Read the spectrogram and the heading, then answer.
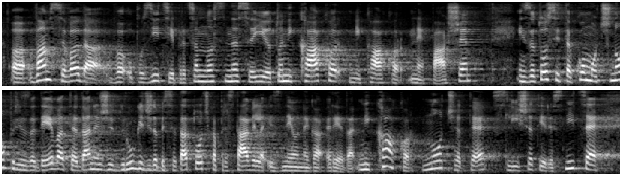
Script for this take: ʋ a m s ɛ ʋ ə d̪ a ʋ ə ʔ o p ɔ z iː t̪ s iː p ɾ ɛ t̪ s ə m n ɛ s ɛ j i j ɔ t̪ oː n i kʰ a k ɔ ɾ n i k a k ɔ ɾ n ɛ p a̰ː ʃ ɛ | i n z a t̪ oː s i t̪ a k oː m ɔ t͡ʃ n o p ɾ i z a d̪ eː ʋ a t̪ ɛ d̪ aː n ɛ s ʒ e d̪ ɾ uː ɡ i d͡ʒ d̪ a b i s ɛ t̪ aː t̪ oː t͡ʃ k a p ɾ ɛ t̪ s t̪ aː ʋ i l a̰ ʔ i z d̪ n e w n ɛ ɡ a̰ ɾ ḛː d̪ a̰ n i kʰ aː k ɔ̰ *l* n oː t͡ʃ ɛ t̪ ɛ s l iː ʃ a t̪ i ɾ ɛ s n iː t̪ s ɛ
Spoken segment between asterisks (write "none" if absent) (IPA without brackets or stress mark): ɾ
